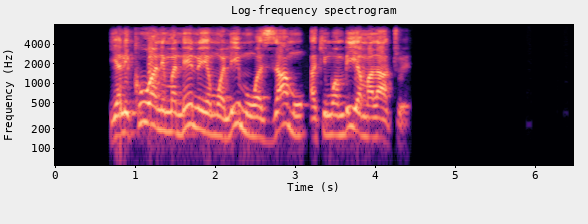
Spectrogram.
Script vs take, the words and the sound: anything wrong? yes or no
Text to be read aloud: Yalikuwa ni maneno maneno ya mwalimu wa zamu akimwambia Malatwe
yes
